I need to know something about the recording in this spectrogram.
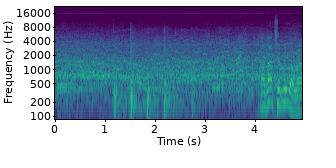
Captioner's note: crowd murmuring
